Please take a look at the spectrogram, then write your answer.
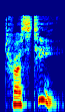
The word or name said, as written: trustee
